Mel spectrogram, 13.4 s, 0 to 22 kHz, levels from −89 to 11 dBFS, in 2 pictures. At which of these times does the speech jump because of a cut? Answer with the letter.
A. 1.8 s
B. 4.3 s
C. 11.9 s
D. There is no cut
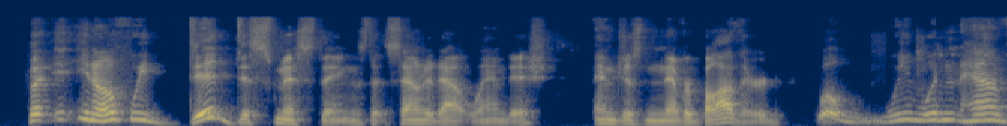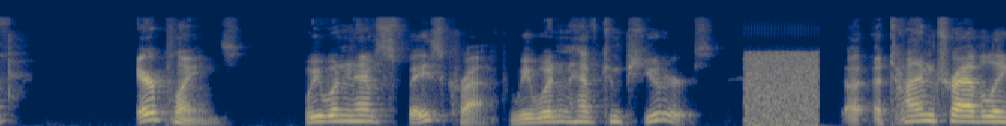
C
